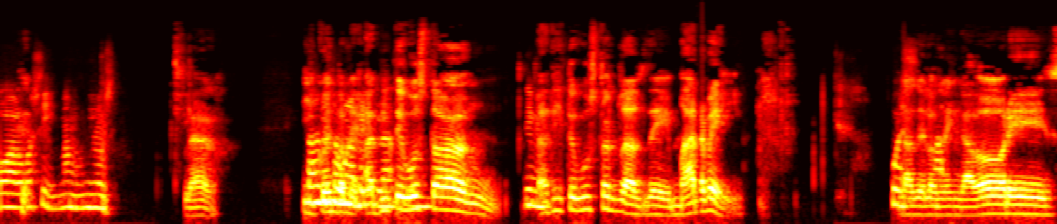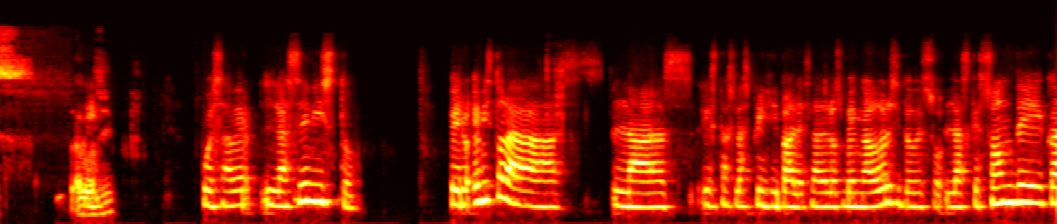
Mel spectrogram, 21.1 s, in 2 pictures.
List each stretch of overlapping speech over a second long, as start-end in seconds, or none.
3.0-4.4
